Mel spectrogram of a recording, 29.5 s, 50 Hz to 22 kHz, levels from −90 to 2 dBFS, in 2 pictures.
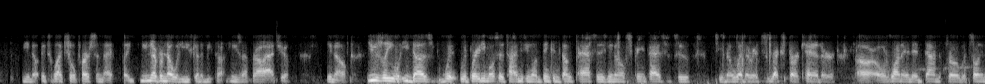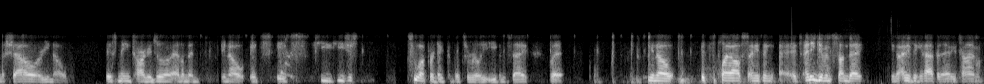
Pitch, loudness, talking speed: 110 Hz, -21 LUFS, 205 wpm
